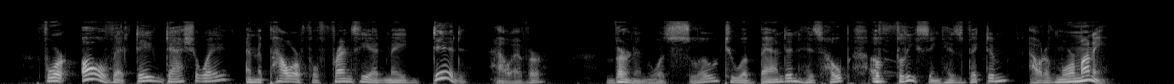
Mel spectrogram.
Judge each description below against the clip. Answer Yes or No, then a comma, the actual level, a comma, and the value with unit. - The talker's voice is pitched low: Yes, low, 115 Hz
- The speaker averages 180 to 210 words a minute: No, average, 150 wpm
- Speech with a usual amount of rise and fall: No, wide, 8.1 semitones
